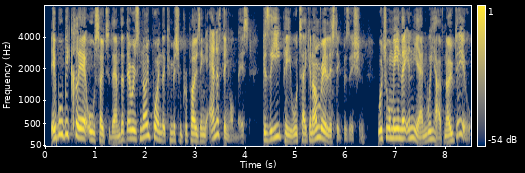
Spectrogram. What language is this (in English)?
English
